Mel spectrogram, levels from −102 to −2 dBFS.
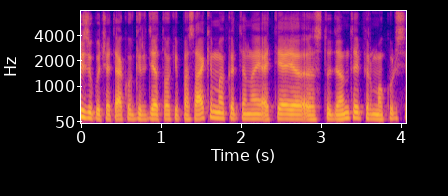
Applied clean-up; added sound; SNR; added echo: none; none; none; none.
